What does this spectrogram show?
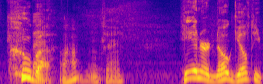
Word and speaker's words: Cuba: yeah I pronounced that correctly its kuba okay he entered no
